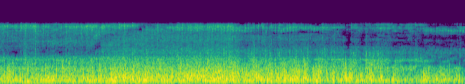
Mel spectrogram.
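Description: Moving motorbike: wind rushing and buffeting over the microphone with the bike's running noise underneath. It eases a little near the end.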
